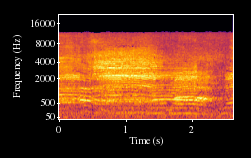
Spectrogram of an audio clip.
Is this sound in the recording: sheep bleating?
yes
